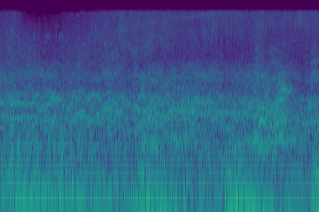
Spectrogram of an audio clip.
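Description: Birds flap their wings loudly in a flurry.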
